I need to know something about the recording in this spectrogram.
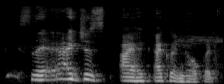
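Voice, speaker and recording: A woman with a hoarse, failing voice chatting casually at her dining table as she unboxes craft kits, rambling and breaking off mid-thought. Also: lowish voice, sing-song, measured pace. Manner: rambling, chatty, self-interrupting. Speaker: craft vlogger. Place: home dining room, seated at a table.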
